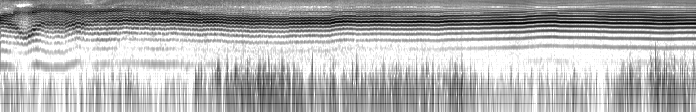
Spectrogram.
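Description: A large frog held in the hand giving its distress scream: one long, high-pitched, continuous cry that wavers at first, then holds steady and rises slightly in pitch.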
